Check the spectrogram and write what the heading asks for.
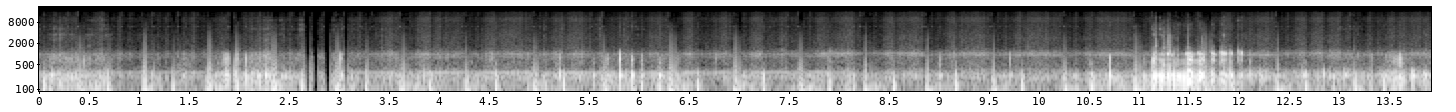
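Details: Stethoscope on the body after a lunch of porcini mushroom soup and a sandwich: steady heartbeat with gurgling, rumbling stomach sounds of normal digestion; bowel sounds (stomach rumbling).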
